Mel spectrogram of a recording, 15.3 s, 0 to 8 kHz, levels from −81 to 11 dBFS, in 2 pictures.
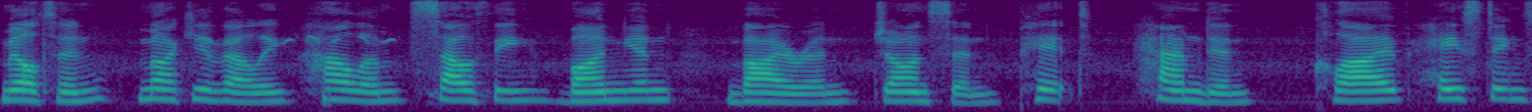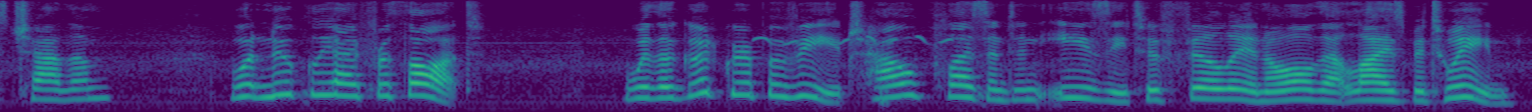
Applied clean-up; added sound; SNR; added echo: none; Chirp, tweet; 19 dB; none.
